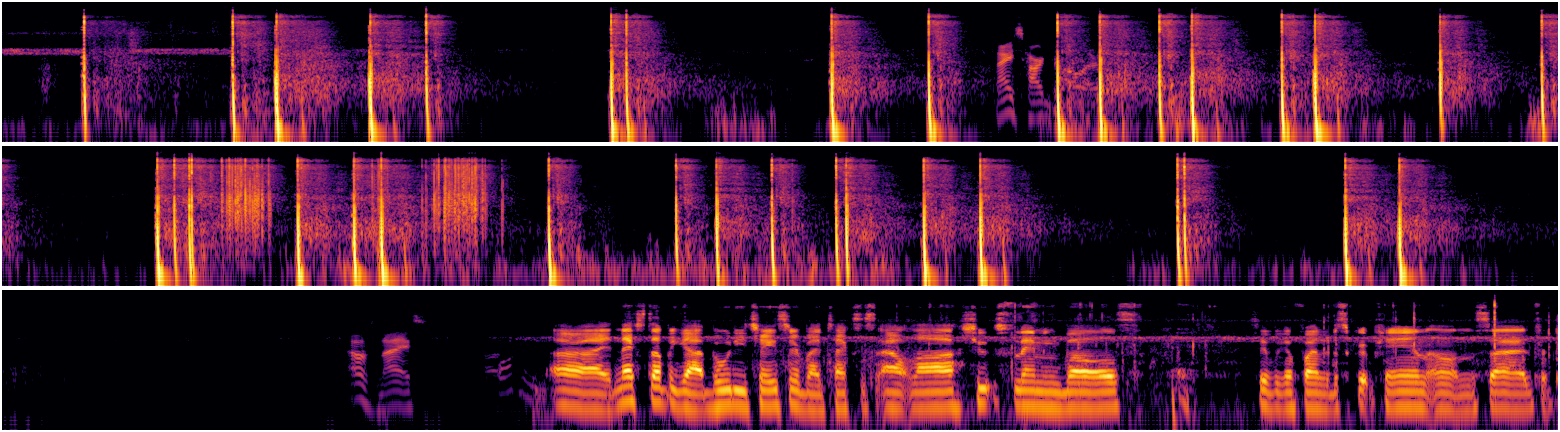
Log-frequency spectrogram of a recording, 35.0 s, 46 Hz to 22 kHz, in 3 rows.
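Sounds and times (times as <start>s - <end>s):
firework bursts: 0.4s - 19.8s, 20.4s - 23.3s
rapid firework crackle: 0.6s - 3.7s, 4.6s - 5.4s, 6.2s - 12.1s, 12.8s - 19.6s, 20.5s - 21.1s, 21.7s - 22.9s.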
